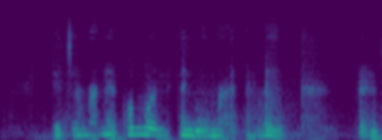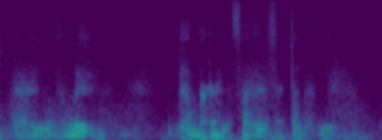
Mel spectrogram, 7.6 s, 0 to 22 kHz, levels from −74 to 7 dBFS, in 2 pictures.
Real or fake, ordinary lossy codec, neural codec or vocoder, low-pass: fake; none; codec, 44.1 kHz, 0.9 kbps, DAC; none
